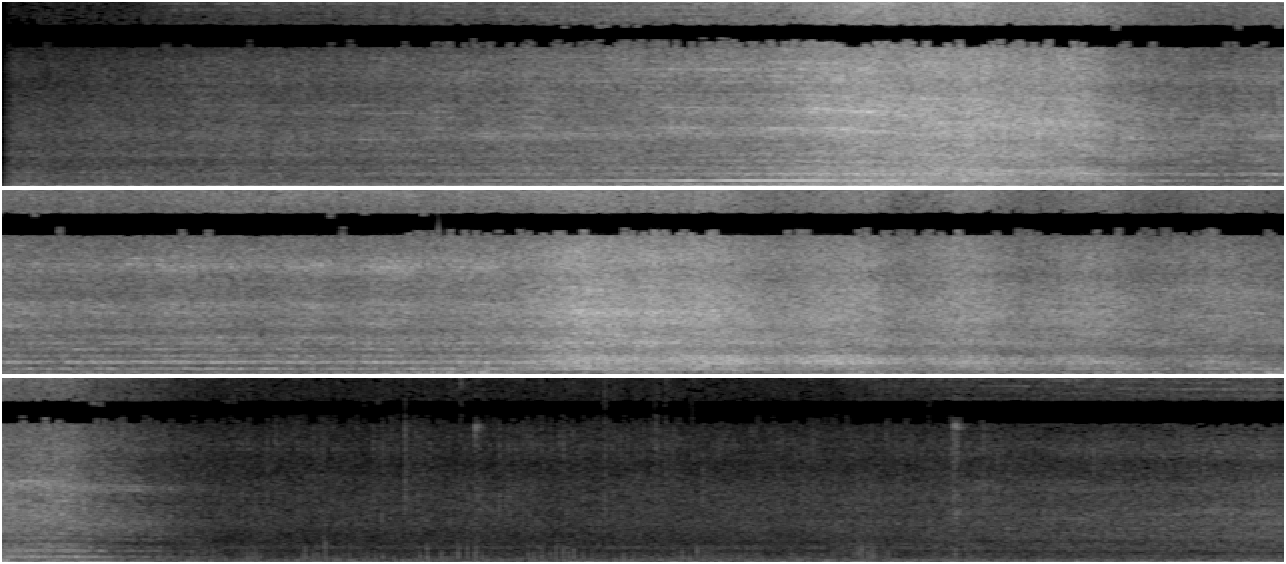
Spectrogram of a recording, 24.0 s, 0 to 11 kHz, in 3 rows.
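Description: A train running through at speed, hauling two new Merseyrail Class 777 electric units. The rumble and rush of wheels on rail build to a loud peak about five seconds in, with a steady droning note, then stay loud while the wagons pass until about sixteen seconds in. The sound then drops suddenly to a much quieter station background.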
